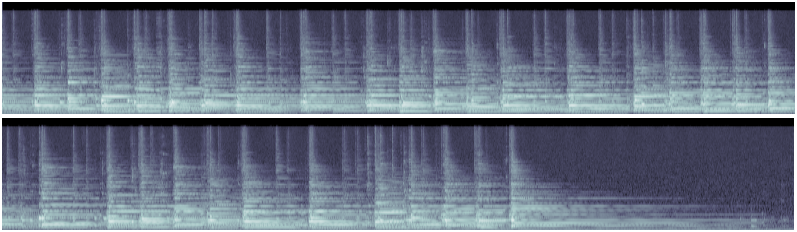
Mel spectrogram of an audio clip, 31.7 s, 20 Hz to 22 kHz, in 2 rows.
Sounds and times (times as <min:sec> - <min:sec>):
Mandolin: 0:00.0 - 0:31.7.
